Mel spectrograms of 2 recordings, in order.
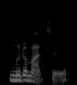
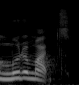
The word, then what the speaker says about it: Muramatsu: Oh, Muramatsu. Yeah, that's true. Because the zu is often just pronounced tsu.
